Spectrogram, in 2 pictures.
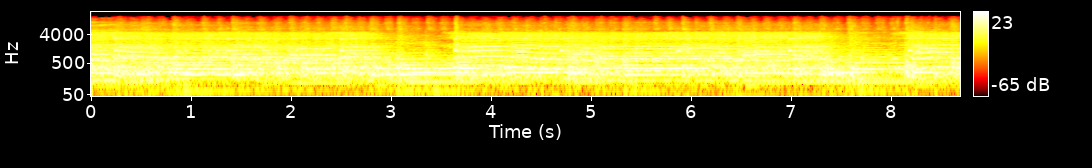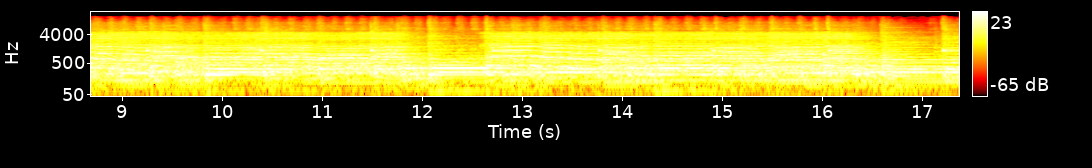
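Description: A mixed youth choir of girls and boys singing in unison or close harmony with acoustic guitar accompaniment, in phrases of about four seconds with short breaks between them.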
